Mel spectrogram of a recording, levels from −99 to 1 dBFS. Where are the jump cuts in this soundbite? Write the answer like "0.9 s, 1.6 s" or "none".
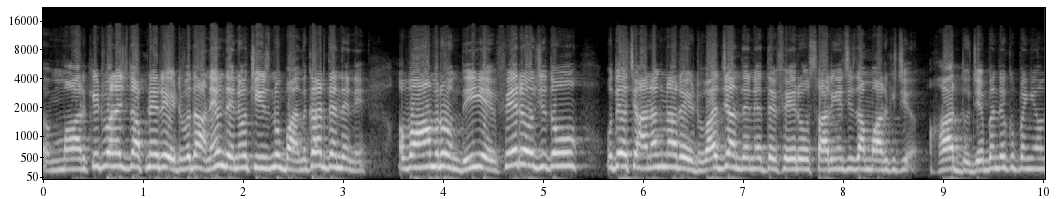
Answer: none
